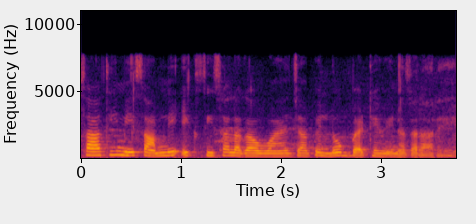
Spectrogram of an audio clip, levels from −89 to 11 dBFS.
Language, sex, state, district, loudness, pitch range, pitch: Hindi, female, Bihar, West Champaran, -17 LUFS, 195-230 Hz, 215 Hz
